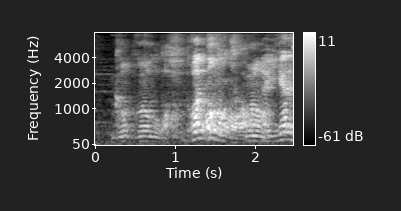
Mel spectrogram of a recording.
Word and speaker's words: Glendalough: Glendalough. Glendalough.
